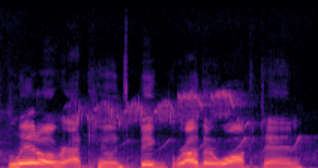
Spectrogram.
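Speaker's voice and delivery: ordinary delivery, nothing marked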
